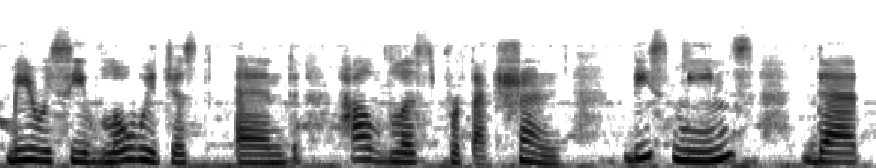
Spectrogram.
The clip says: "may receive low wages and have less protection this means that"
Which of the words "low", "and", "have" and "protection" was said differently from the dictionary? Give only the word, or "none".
have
